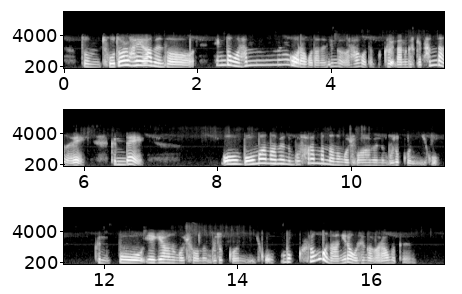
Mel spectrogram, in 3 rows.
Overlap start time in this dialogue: none

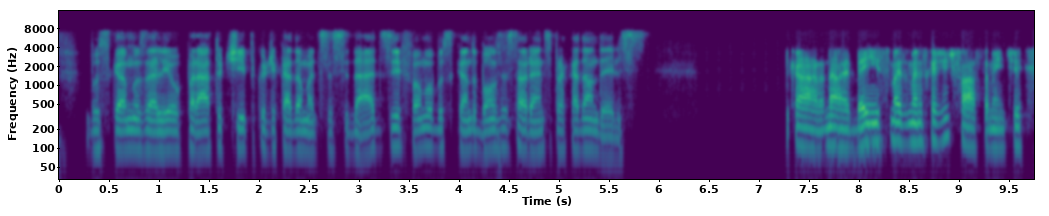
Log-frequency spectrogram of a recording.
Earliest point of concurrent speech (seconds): none

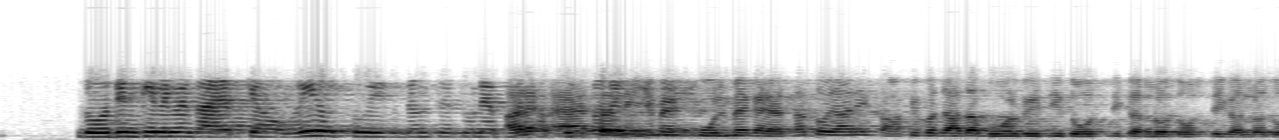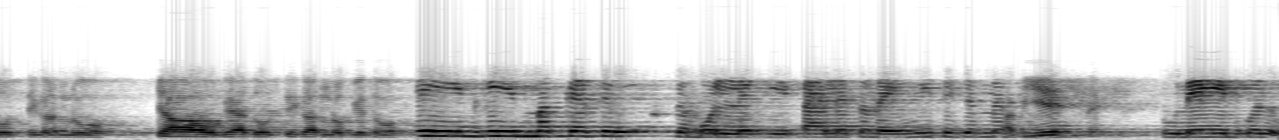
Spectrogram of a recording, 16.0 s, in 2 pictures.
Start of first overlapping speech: 3.2 s

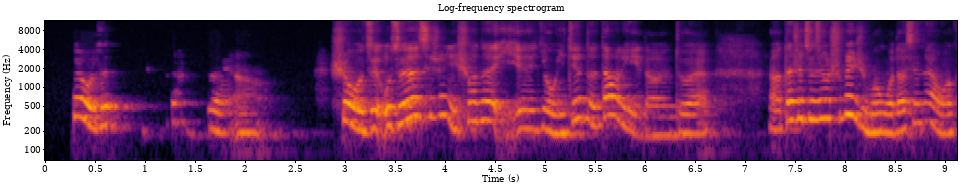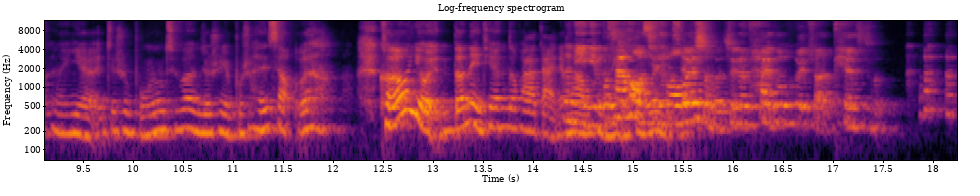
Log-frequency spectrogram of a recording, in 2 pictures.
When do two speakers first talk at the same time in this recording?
14.3 s

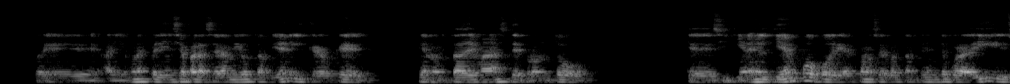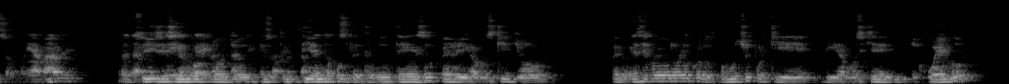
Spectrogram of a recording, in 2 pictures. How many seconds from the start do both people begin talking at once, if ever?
11.4 s

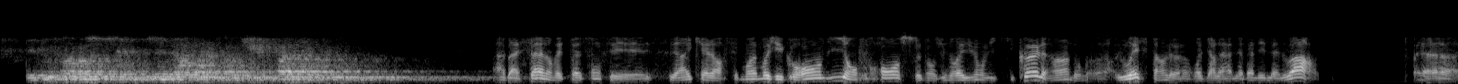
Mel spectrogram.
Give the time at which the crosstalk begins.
none

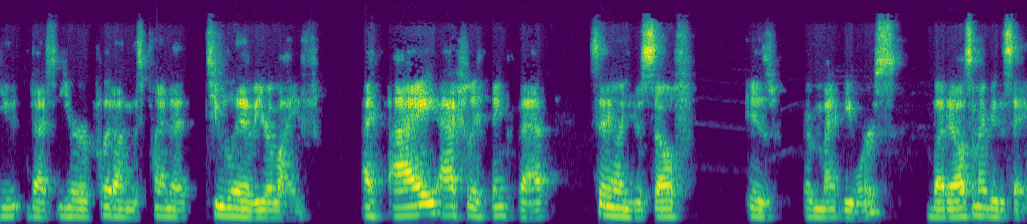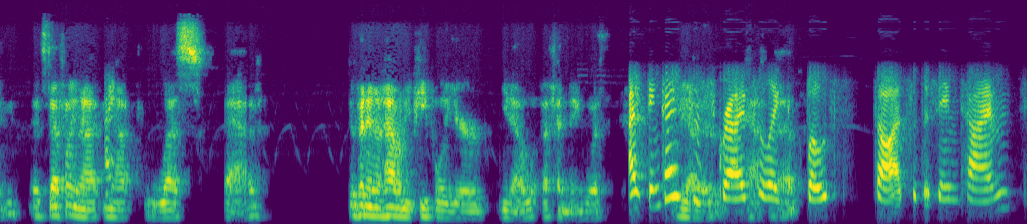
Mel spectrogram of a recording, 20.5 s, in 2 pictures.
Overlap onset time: 17.0 s

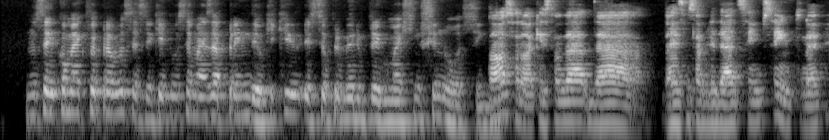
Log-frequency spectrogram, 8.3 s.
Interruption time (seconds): none

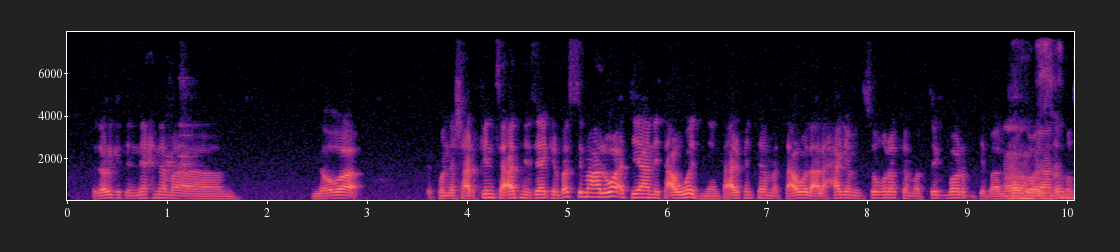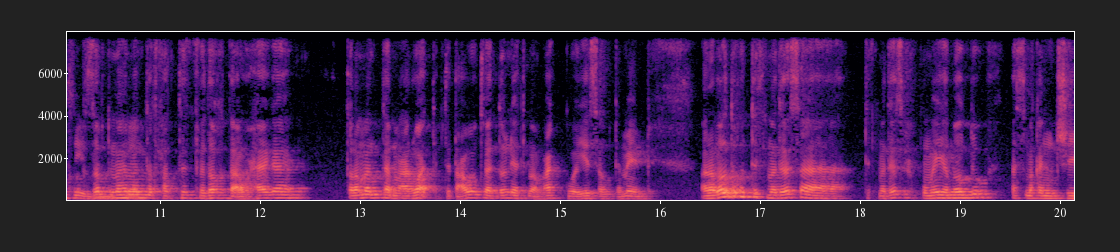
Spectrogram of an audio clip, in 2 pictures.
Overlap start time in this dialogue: 9.4 s

